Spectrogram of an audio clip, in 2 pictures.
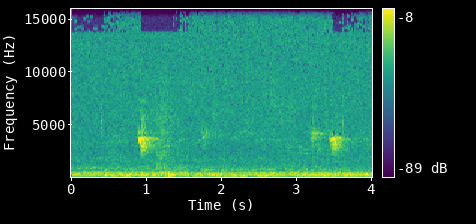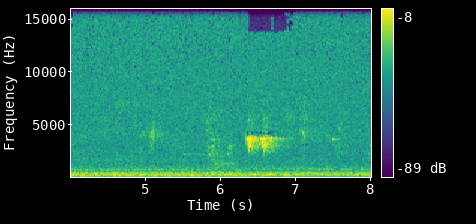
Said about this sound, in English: Wild? Sounds like the V-shaped flight call note. Wild bird.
